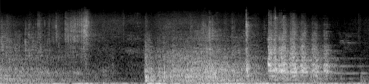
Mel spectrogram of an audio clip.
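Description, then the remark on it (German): A door scrapes and creaks open or shut over a few seconds, with a sudden rough clatter midway and a grinding squeal near the end, fairly loud. “Achtung, die Tür nochmal.”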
